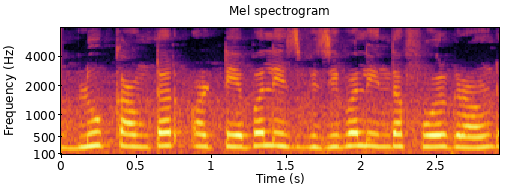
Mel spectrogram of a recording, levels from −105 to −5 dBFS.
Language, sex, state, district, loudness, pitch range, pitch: English, female, Jharkhand, Garhwa, -13 LUFS, 260-285 Hz, 275 Hz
